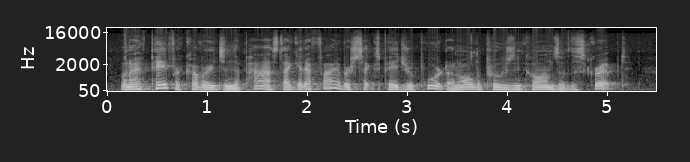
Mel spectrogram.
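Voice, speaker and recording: On a very clean recording with a silent background, a man with a Northern Irish accent speaks at a moderate pace in a dark, mellow tone with lively intonation. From Northern Ireland. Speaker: screenwriter and video blogger. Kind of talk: casual scripted monologue.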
